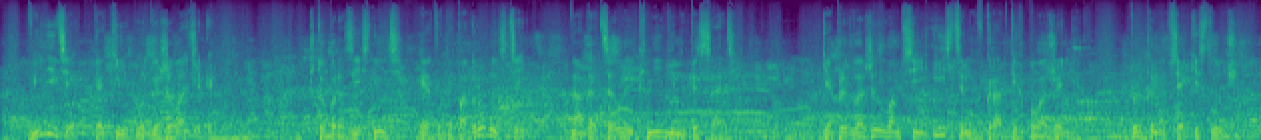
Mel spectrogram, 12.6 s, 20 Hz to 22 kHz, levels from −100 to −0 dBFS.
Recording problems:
murmuring crowd; loud; throughout; 3 dB below the speech

